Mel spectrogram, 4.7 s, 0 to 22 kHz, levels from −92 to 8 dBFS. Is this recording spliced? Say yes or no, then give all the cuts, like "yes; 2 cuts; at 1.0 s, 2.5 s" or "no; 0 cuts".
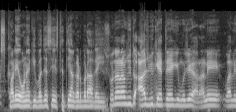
yes; 1 cut; at 2.1 s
